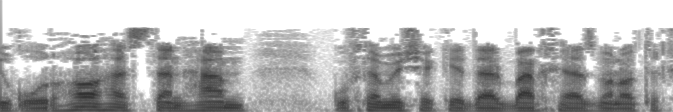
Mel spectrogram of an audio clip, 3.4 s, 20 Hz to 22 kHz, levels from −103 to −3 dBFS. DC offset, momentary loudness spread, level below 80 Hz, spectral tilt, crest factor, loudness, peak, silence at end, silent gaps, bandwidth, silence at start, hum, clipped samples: under 0.1%; 7 LU; -50 dBFS; -4 dB/octave; 22 dB; -28 LUFS; -6 dBFS; 0 s; none; 8 kHz; 0 s; none; under 0.1%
